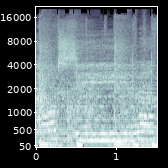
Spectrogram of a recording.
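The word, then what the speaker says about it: Silla: The kingdoms were this one, pronounced Goguryeo, this one, pronounced Baekje, and this one, pronounced Sheila, you know I want to be the only one.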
